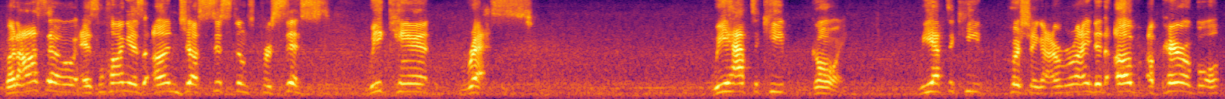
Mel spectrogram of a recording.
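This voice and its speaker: A man giving an impassioned protest speech like a preacher, emphatic and deliberate, repeating phrases for effect. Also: extremely high pitch, fairly even intonation, pushed and bright. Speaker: preacher, rally speaker. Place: outdoors at a rally in town. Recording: noisy outdoor urban recording, faint traffic.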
